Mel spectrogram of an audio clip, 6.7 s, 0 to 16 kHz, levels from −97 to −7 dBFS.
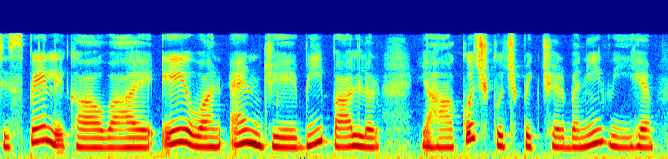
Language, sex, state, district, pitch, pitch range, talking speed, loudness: Hindi, female, Jharkhand, Ranchi, 200 Hz, 190-245 Hz, 150 wpm, -15 LUFS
